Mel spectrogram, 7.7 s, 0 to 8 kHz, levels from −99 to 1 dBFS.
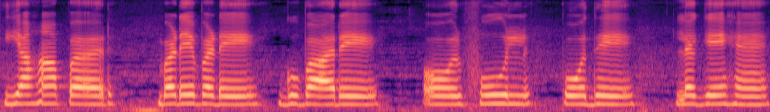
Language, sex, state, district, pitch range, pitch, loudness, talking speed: Hindi, female, Haryana, Rohtak, 220-235 Hz, 230 Hz, -15 LUFS, 80 wpm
